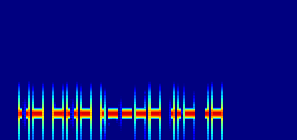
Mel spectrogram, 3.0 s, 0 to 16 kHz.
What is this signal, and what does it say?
Morse code, heard as a keyed tone, about 34 wpm, 700 Hz. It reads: UX1UA
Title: Call Signs - 35wpm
